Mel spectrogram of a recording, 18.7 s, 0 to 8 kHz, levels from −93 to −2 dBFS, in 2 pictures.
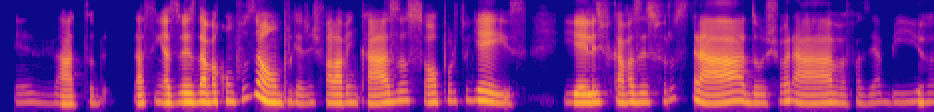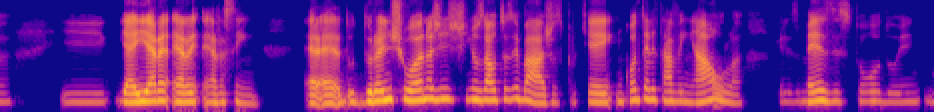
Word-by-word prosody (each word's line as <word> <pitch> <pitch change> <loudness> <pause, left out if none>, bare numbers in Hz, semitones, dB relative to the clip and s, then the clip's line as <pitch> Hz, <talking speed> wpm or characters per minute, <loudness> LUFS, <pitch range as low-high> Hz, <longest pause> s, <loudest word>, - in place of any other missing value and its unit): Exato, 170 -4 -8 0.4
assim 180 +2 -6
às 185 0 +1
vezes 195 0 +3
dava 200 +1 +3
confusão 205 - +2
porque 195 0 -13
a - - -11
gente 180 +2 -17
falava 180 0 0
em 185 - -8
casa 185 +6 0
só 190 -4 -6
o 195 - -4
português, 210 -4 -2 0.4
e 185 0 -1
ele 180 0 +4
ficava 190 0 -4
às 195 - -1
vezes 190 0 -7
frustrado, 200 -5 +2
chorava, 180 -2 -3
fazia 180 +2 -19
birra, 190 +1 -13 0.5
e 190 +1 -18
e 210 -1 -3
aí 190 +2 +7
era 215 +1 +7
era 200 -1 +4
era 185 -1 -5
assim, 180 -5 -11 0.5
era 175 0 +2
é 170 0 +1
du 195 +2 -7
durante 215 +7 +3
o 225 - +4
ano 235 +3 +4
a 255 - +2
gente 250 +1 -1
tinha 245 0 -5
os 235 - 0
altos 230 +1 -1
e 260 - -4
baixos, 180 -6 -2
porque 190 0 -3
enquanto 225 +4 -6
ele 245 -1 -2
estava 215 -3 -6
em 195 -2 -10
aula, 195 -3 -3 0.3
aqueles 195 0 -25
meses 205 0 -2
todo 205 -2 -16
em 200 +1 -19
195 Hz, 175 wpm, -23 LUFS, 185-210 Hz, 0.5 s, aí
